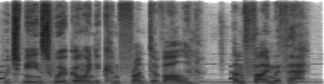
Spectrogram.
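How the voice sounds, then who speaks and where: A man's voice: mid-range voice, moderate pace, fairly bright tone, faint music behind, close to an everyday voice. A man voicing a stern, cool young nobleman vigilante in a video game, speaking formally and dryly. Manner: serious, formal, dry.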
